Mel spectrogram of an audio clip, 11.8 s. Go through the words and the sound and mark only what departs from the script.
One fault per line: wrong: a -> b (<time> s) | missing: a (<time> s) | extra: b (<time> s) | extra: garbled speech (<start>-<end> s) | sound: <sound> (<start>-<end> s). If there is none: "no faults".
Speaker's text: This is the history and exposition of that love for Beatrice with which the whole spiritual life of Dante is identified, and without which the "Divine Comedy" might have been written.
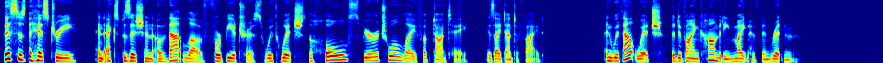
no faults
